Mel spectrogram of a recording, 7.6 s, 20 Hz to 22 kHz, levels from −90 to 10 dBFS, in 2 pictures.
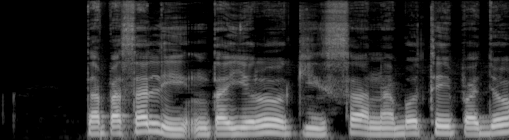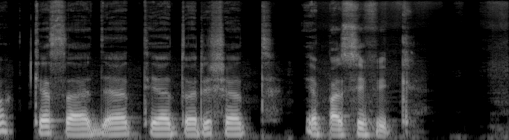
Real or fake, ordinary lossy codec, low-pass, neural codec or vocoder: real; none; none; none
